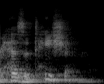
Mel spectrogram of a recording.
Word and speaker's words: hesitation: I understand your hesitation. Many clients felt the same initially. Right? So, look at the word hesitation. Heation. Hesitation. Put the emphasis on the third syllable. One, two, three.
